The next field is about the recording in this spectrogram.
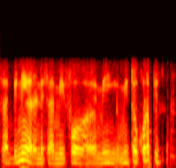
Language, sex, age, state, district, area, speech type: Telugu, male, 18-30, Andhra Pradesh, Chittoor, rural, conversation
